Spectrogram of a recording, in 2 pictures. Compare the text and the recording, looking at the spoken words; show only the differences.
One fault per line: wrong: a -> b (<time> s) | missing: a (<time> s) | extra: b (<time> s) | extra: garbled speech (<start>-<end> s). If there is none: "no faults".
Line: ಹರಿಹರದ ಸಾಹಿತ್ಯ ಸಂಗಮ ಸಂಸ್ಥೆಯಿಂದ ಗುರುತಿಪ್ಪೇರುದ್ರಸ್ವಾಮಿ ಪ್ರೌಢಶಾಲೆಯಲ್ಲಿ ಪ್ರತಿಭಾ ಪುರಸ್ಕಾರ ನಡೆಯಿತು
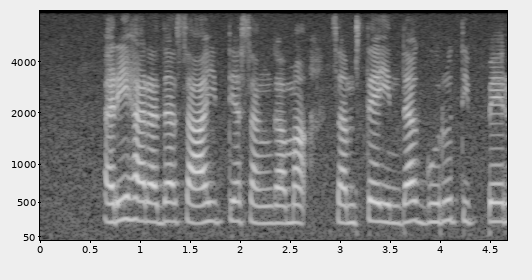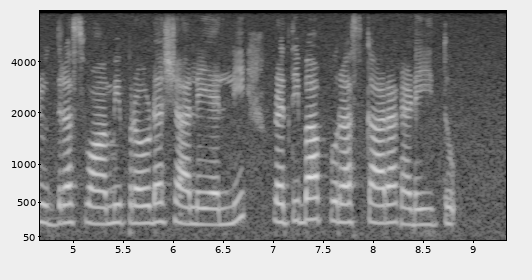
no faults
